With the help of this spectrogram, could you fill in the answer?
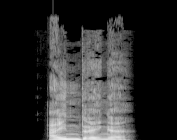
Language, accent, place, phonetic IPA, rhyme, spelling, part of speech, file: German, Germany, Berlin, [ˈaɪ̯nˌdʁɛŋə], -aɪ̯ndʁɛŋə, eindränge, verb, De-eindränge.ogg
- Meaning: first/third-person singular dependent subjunctive II of eindringen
